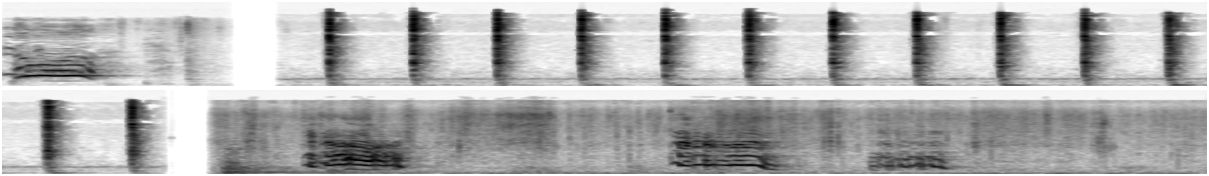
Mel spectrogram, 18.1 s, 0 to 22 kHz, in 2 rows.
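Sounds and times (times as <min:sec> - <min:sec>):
dog whining: 0:14.0 - 0:16.3.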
